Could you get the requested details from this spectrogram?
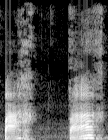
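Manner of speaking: paj said as French "pas", open A; French word demo; French pronunciation. Shown as a demonstration. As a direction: model paj for the students. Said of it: "se pronuncia igual".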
